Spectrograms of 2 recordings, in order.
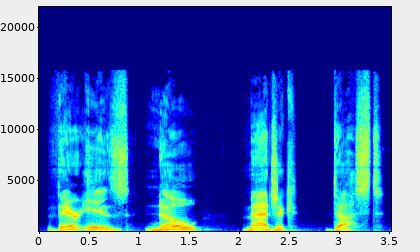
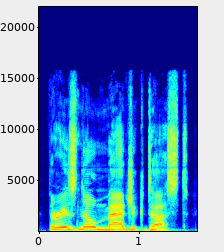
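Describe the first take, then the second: First: It is said slowly and deliberately. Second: It is said at normal speed.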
